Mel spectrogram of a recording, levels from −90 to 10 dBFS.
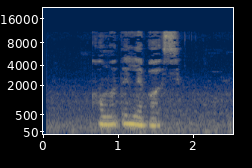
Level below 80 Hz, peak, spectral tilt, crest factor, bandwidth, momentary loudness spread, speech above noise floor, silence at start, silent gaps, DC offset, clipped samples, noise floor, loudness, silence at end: -48 dBFS; -8 dBFS; -5 dB/octave; 16 dB; 11.5 kHz; 8 LU; 26 dB; 0.6 s; none; under 0.1%; under 0.1%; -46 dBFS; -21 LUFS; 0.2 s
